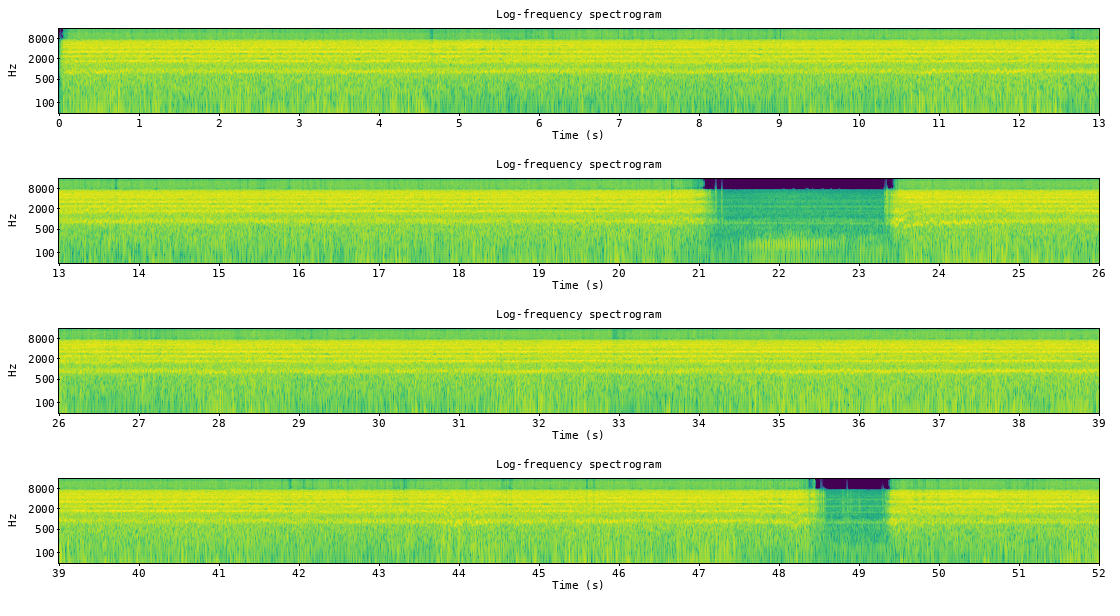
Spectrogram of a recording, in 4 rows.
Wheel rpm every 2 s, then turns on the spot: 220, 220, 220, 230, 230, 220, 220, 230, 230, 230, 90, 40, 220, 220, 230, 230, 220, 210, 210, 230, 230, 220, 220, 220, 80, 210.
none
